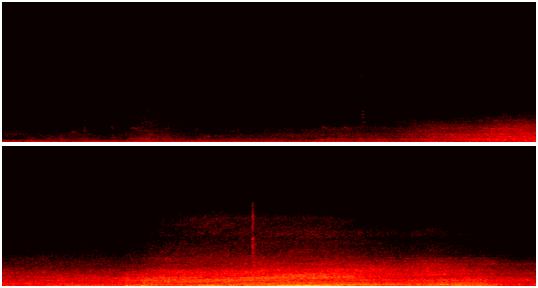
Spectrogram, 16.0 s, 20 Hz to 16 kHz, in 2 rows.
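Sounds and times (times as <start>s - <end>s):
motor vehicle passing by: 7.0s - 16.0s.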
